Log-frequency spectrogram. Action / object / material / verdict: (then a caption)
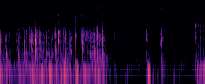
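tap / mechanical keyboard with plastic keycaps / plastic / none. Fingertips type rapidly on a Hanmumu plastic mechanical keyboard fitted with cat-shaped plastic keycaps, producing a dense run of dry, short clacks with a low thock under each key. The burst stops, a few lone key clicks follow after a quiet gap, and typing picks up again at the end.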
